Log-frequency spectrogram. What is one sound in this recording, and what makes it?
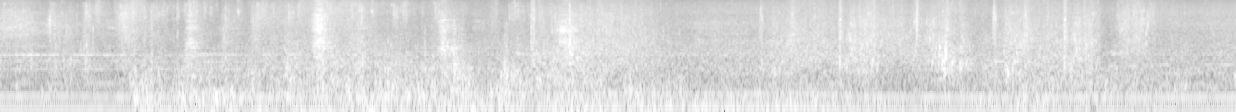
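Water splashes and churns as someone swims.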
